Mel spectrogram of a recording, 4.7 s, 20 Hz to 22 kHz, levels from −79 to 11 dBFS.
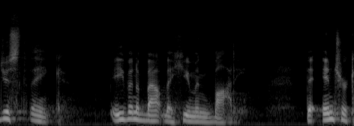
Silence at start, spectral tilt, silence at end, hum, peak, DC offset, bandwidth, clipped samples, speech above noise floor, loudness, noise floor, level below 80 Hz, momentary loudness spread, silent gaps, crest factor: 0 s; -6.5 dB/octave; 0 s; none; -16 dBFS; under 0.1%; 15 kHz; under 0.1%; 34 dB; -35 LUFS; -68 dBFS; -72 dBFS; 10 LU; none; 20 dB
